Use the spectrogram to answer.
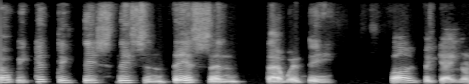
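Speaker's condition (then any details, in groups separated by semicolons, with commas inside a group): Multiple sclerosis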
